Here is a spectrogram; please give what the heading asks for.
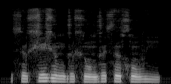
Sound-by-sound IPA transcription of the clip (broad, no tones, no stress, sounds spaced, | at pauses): θ ø ʃ e ʒ œ̃ ŋ ɡ ø ʃ õ ɡ ø θ ə̃ x õ β i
